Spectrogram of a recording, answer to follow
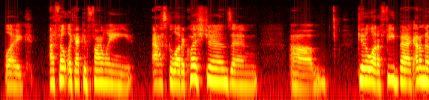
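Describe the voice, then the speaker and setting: A woman in her thirties, a biochemist guest on a podcast, chatting casually with lots of "like" and frequent laughter. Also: mid-range voice. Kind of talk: casual chat.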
